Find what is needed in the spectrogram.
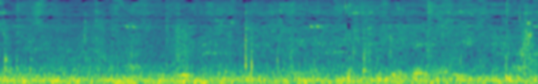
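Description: A bull's hooves scuffing and pawing in loose sand, with a few faint knocks, over a steady low rumble.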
